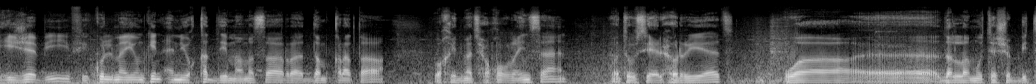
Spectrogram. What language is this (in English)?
Arabic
